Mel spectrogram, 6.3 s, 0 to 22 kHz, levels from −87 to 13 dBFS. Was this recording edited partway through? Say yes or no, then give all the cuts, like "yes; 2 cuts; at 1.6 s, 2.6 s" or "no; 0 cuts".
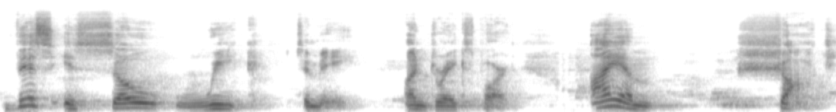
no; 0 cuts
